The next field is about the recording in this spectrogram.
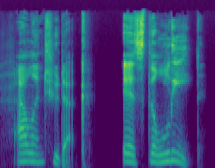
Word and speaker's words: Tudyk: Tuduk.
